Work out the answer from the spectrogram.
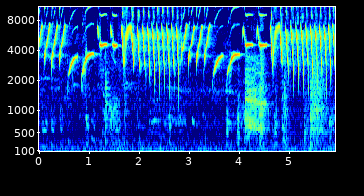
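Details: Canary song made of rapid trilled tours: fast repeated high notes, sweeping upslurred whistles and a short buzzy rattle, changing phrase every second or so, loud and close with a quiet indoor background.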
